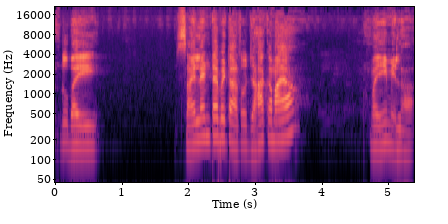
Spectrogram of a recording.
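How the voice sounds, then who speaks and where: Indian guy teaching tax, kinda high voice, keeps quizzing the class and calling them beta. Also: clear, resonant tone. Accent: Indian English. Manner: quizzing students, calling them "beta", brisk scolding asides. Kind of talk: classroom lecture.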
